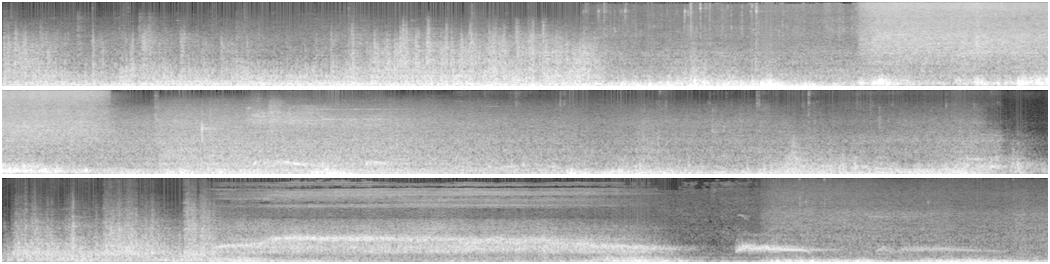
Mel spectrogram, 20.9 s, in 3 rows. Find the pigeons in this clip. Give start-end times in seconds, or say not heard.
8.6-13.7, 18.8-20.6.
